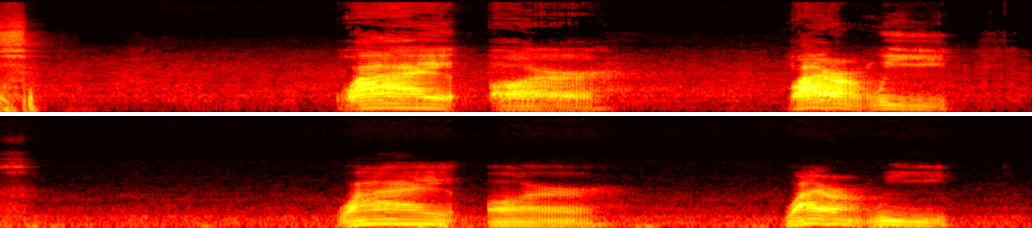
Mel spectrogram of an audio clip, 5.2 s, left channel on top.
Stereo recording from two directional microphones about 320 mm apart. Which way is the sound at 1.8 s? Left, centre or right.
Centre.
